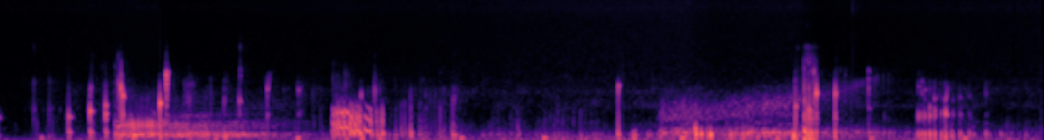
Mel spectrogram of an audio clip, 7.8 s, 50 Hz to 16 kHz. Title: stomach growling 9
